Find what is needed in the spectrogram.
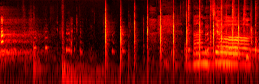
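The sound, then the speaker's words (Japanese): Applause on a cooking segment, a few sharp hand claps in uneven rhythm that build into a brief round, mixed with laughter and people talking. “番長本当に 拍手をいただきました。”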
